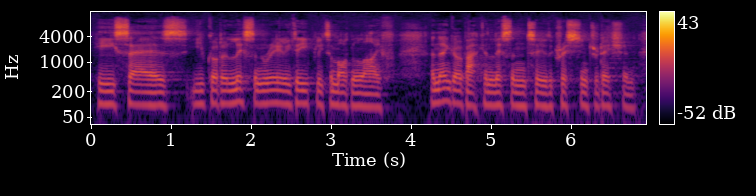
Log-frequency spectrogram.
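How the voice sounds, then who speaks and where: An English man delivers a relaxed sermon reflection, his voice sitting fairly low. He talks conversationally, pausing on fillers and restarting sentences as he thinks. The church around him leaves a long, lingering reverb. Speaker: clergy giving a reflection.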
